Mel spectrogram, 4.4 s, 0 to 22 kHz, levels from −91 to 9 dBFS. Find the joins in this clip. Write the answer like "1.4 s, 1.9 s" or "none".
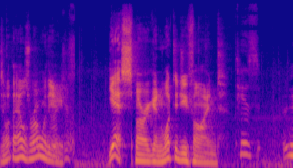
1.1 s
